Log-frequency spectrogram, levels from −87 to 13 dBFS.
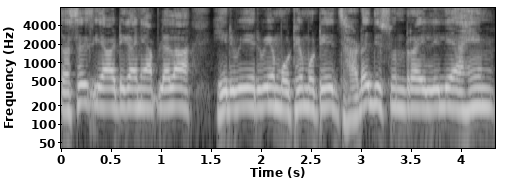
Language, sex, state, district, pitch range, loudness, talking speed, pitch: Marathi, male, Maharashtra, Sindhudurg, 180-195 Hz, -14 LUFS, 165 wpm, 190 Hz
